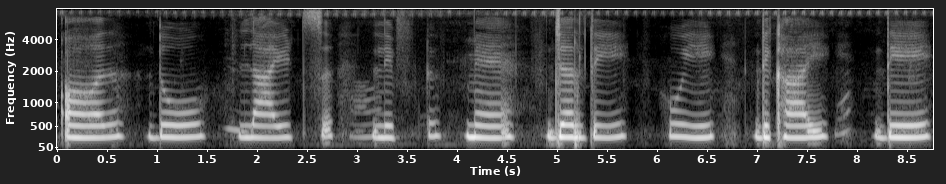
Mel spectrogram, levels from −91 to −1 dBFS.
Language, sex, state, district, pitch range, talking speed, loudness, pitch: Hindi, female, Madhya Pradesh, Katni, 255-280 Hz, 60 wpm, -19 LUFS, 265 Hz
